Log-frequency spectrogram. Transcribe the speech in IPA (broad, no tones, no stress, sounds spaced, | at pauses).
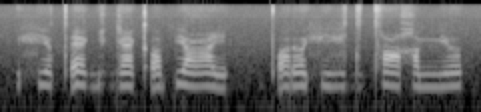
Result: fʲ ɔ tʼ ɛ ɡ i ɡ æ kʼ ɔ pʲ ɔ ʕ i | pʼ ɔ ɾ ʊ fʲ ɛ vʲ ə d ə tʰ ɑ χ ʌ mʲ ʊ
